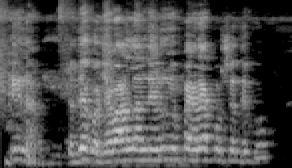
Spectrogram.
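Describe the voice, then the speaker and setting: A man's voice: extremely high pitch, fairly even intonation, racing, recorded from a distance. A male teacher lecturing and drilling a class, repeating questions and calling students beta. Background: students answering.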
